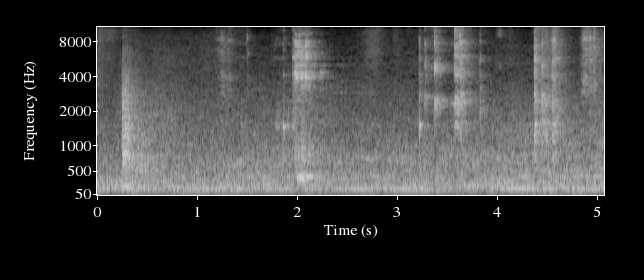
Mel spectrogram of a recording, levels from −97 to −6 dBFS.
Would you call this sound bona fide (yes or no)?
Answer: yes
